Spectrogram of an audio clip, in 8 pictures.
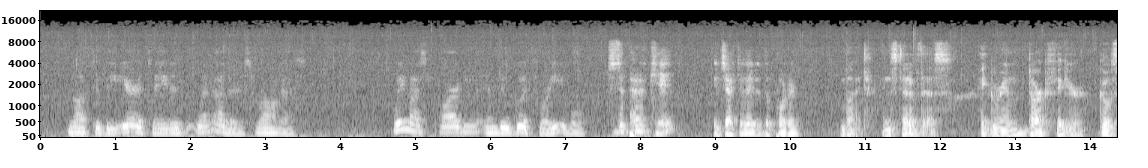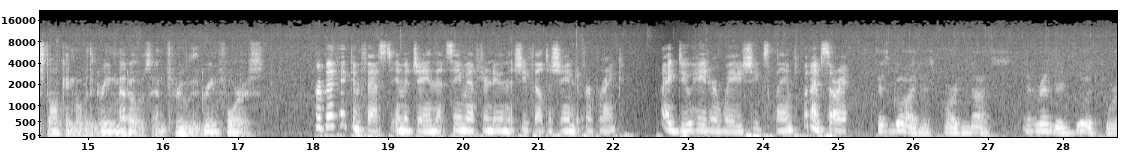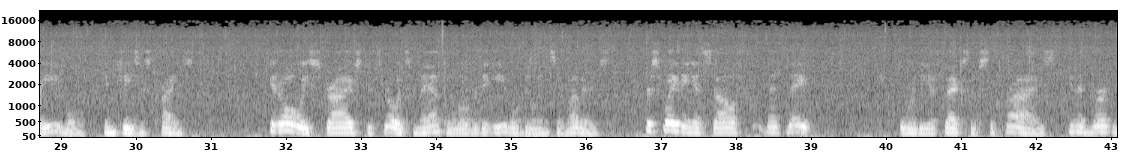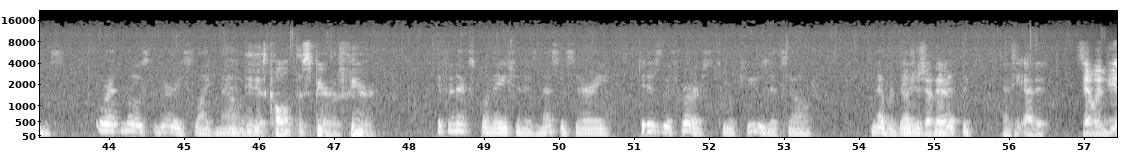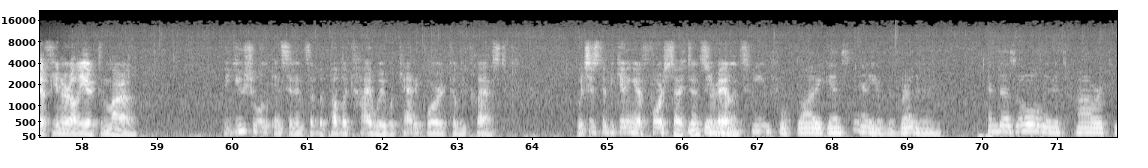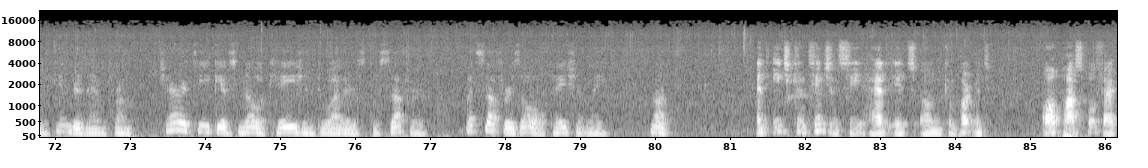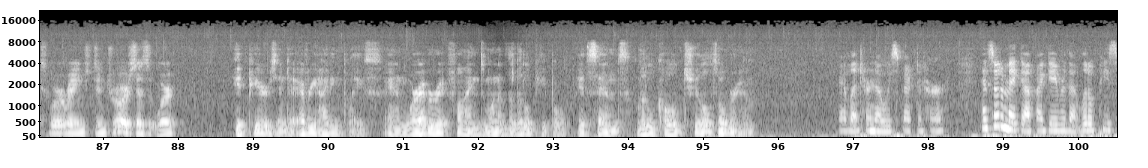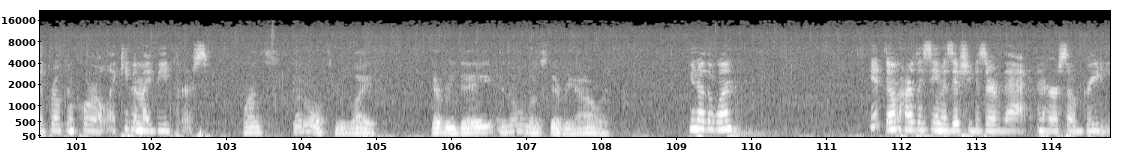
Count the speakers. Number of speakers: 4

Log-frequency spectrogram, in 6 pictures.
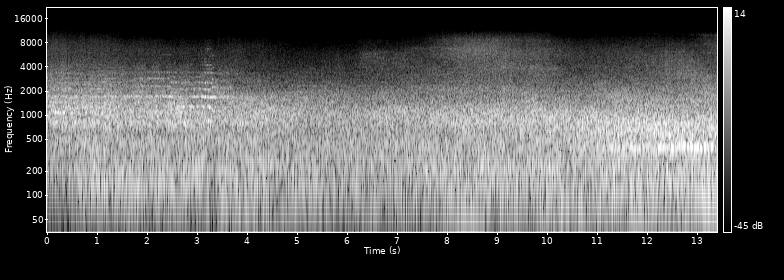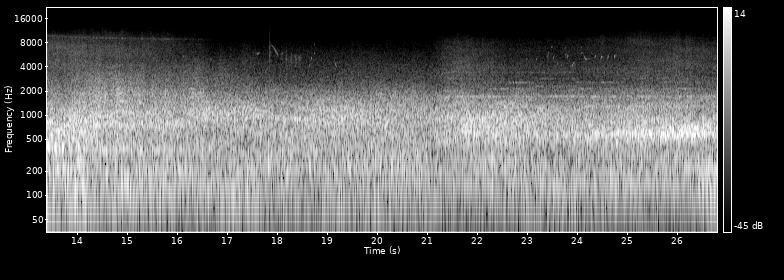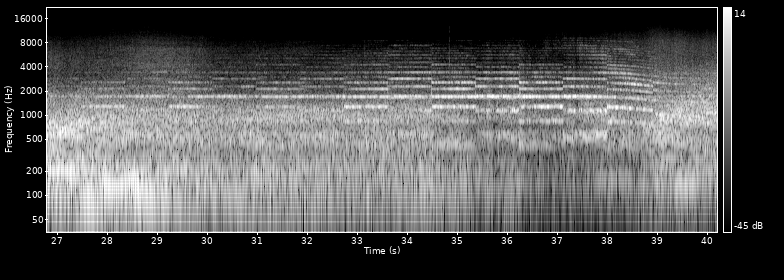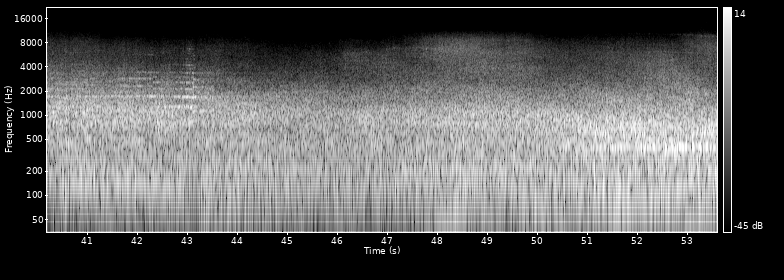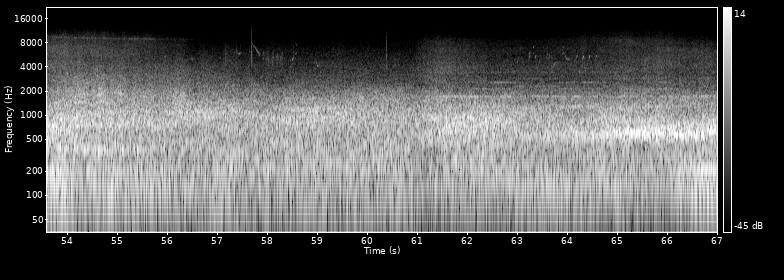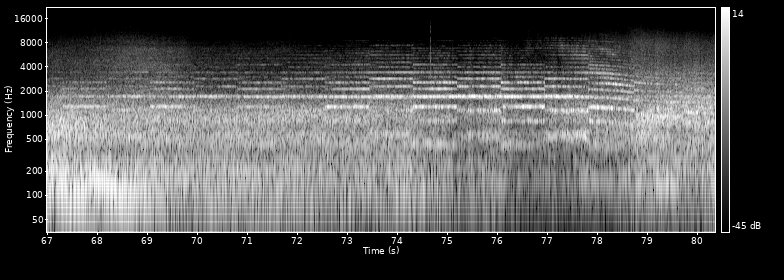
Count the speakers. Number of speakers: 0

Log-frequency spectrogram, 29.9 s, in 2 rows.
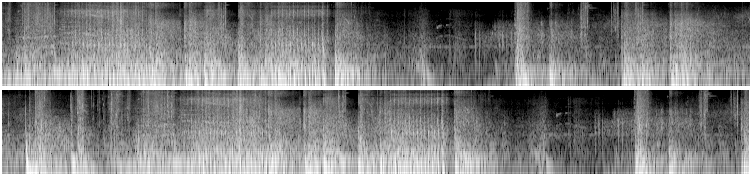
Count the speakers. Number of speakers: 0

